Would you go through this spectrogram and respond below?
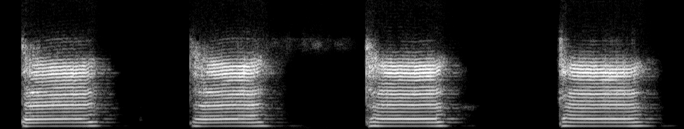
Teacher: Ta-nya ada alhams. Ada udara yang mengalir.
